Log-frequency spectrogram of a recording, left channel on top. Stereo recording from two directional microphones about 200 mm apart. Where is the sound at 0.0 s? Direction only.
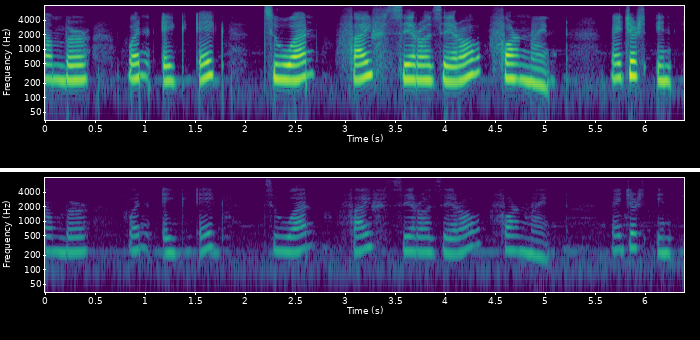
60° left (ahead or behind).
